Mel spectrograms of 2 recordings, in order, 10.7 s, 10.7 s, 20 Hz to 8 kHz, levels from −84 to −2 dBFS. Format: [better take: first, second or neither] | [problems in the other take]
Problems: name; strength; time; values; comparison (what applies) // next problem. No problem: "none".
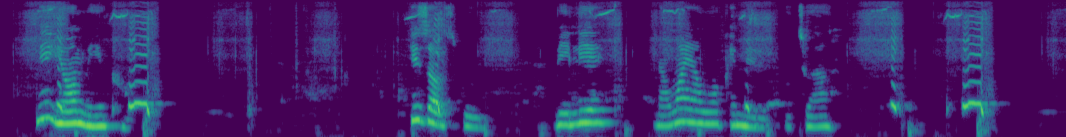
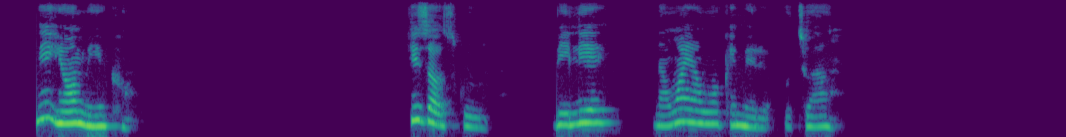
second | noise reduction (classical method Wiener filter)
